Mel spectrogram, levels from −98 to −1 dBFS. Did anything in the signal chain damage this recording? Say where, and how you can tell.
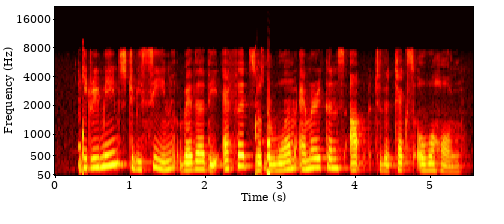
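Yes, frames out of order at the network-to-codec stage. Around 0.31 to 0.44 s and 2.66 to 2.85 s the speech flutters. Adjacent blocks of about 52 and 78 ms swapped places, which fits two- and three-frame runs of roughly 26 ms frames.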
